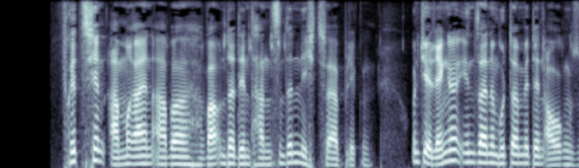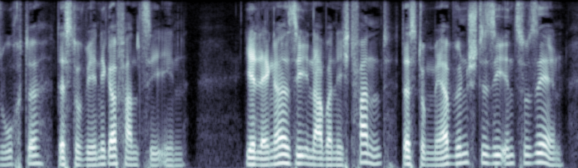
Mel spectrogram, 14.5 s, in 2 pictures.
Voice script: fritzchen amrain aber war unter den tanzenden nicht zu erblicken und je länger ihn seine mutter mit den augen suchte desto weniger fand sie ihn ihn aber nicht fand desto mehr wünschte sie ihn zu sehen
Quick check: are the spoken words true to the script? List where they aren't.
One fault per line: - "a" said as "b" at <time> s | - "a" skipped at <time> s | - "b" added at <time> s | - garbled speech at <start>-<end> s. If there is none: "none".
- "je länger sie" added at 10.3 s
